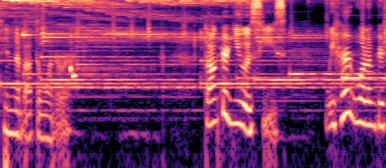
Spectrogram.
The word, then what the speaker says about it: Ulysses: It's Ulysses.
